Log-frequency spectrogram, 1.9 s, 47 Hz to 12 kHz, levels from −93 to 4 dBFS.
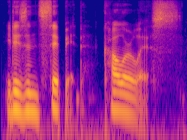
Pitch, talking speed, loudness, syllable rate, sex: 145 Hz, 130 wpm, -19 LUFS, 4.9 syllables/s, female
